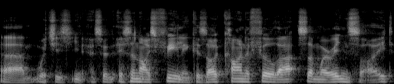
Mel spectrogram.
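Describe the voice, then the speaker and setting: Fairly quick speech with monotone, flat intonation comes through a very clean recording with a silent background. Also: man. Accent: West Country. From Bristol, England (Keynsham). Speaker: landscaping business owner, former police officer. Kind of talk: casual interview.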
